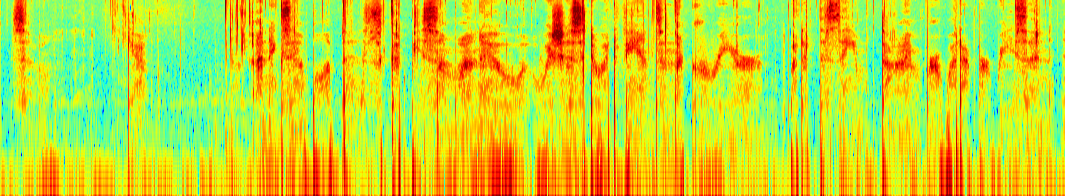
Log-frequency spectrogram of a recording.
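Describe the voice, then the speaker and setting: Over noticeable background noise, a woman whispers fairly slowly with big swings in loudness and long, frequent pauses. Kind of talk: ASMR whisper ramble about psychology. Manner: whispered, friendly, chatty.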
